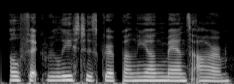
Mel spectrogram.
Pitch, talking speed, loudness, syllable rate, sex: 175 Hz, 230 wpm, -18 LUFS, 5.6 syllables/s, female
